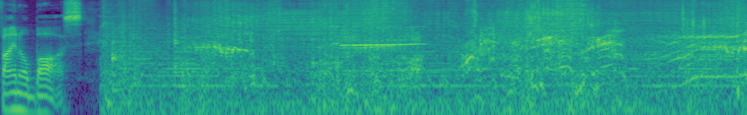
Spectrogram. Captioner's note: intense dramatic music; monster screeching; yelling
